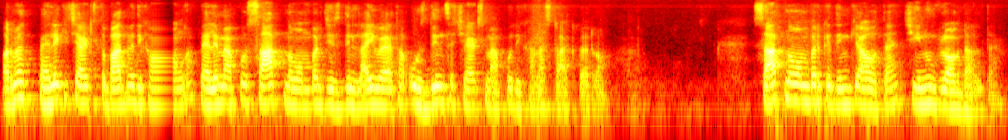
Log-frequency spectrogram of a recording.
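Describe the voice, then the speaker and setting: A man's voice: fairly high pitch, steady tone, fairly quick, creaky, a little mellow. A man on a phone live stream, explaining at length and reading out chat messages, with restarts. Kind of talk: casual live-stream account, reading out chats.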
